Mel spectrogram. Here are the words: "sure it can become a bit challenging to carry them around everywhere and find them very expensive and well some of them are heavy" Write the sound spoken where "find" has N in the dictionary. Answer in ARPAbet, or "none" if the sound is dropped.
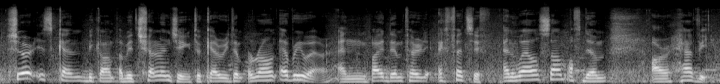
none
